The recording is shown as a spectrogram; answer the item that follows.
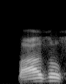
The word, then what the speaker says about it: Basel: Now, there are several levels of Basel compliance based on the Basel protocols, B-A-S-E-L, Basel, Switzerland, okay? And that's how it's pronounced in German. Basel.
